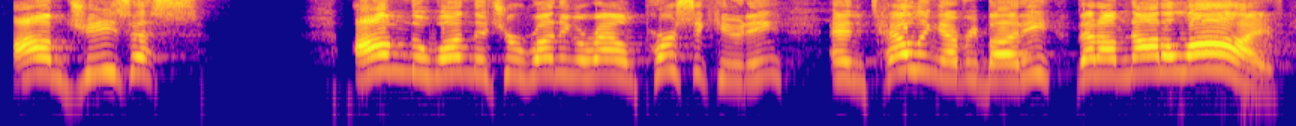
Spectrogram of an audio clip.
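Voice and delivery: Jesus shouting that he is alive; triumphant shout. Acted. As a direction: proclaim it like a victory.

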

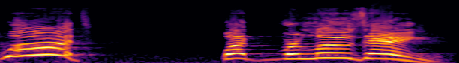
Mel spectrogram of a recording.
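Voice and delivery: high loud disbelieving cry; panicked shout. Retold or imitated. Joshua watching his troops lose, loud panicked outcry.

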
